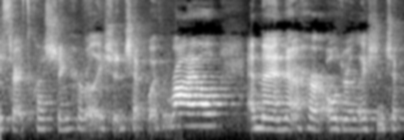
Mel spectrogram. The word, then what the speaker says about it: Ryle: I'm pretty sure you pronounce his name Ryle, which is really funny because in the beginning of the book, I thought it was Riley, but it's not Riley. I think it's Ryle.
